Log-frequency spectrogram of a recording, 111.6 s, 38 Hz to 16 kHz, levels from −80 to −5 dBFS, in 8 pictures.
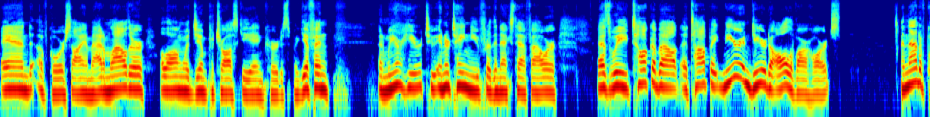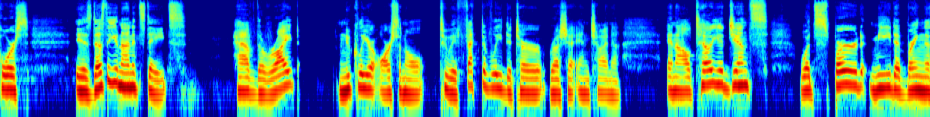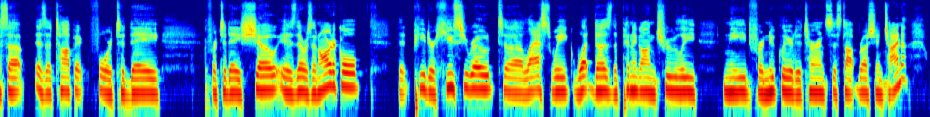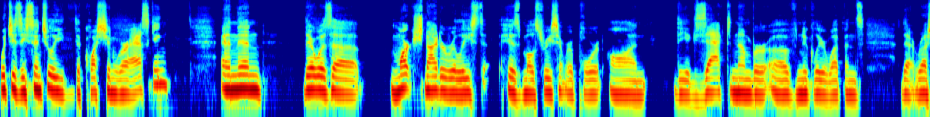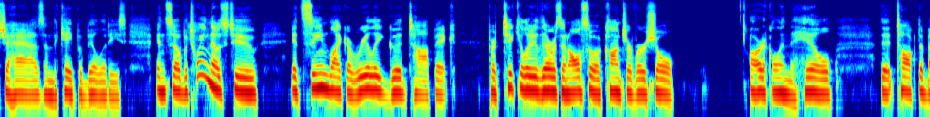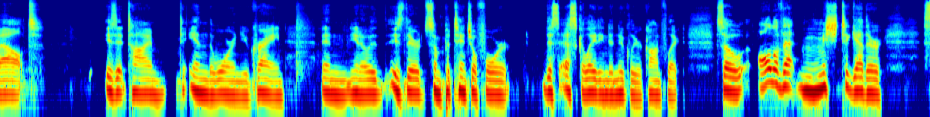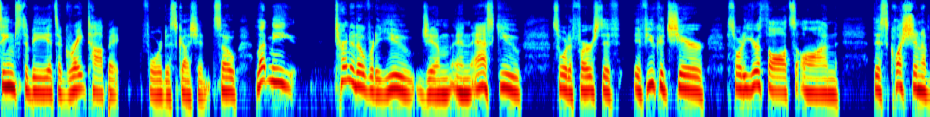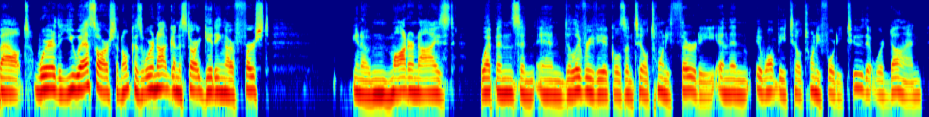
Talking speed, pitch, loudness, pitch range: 140 wpm, 150 Hz, -19 LUFS, 135-170 Hz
